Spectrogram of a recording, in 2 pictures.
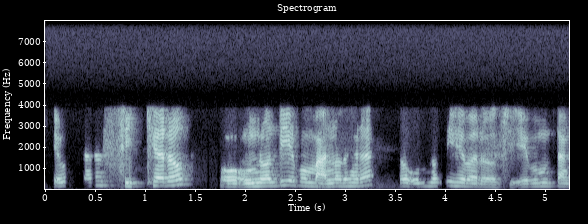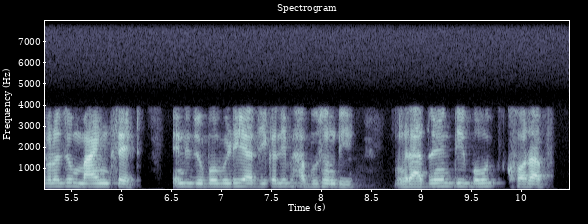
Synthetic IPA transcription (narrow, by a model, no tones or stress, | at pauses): ebɔŋt̪ãɾɔsikʰːjaɾɔ | unːɔʈiebɔŋmanɔd̪ʱaɾa | ɾɔunːɔt̪iɦeβaɾɔɦːt͡ʃʰiebɔŋt̪ãkɔɾɔd͡ʒeũmajnɖseʈ | t̪ḛ̃nt̪id͡ʒubɔbʱiɽ̤iad͡ʒikalibʱabut͡ʃʰɔnt̪i | ɾad͡ʒɔjĩt̪ibɔɦut̪kʰɔɾapʰ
